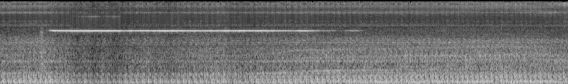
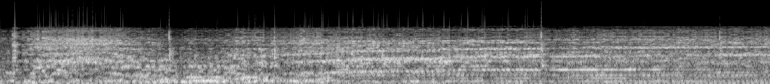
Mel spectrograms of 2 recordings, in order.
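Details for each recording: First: Honda CD70 motorcycle after chain lock replacement, running in gear with brake applied for load: steady engine, no chain clicking or knocking; lock noise gone, chain itself fine. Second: Honda CD70 motorcycle used for carrying loads, with a rack fitted; engine climbing in gear gives sharp clicks roughly every two seconds from the drive chain, traced to a worn master link (chain lock), which is replaced.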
